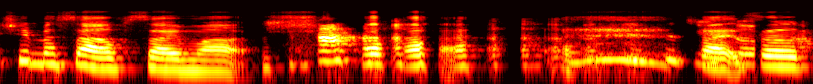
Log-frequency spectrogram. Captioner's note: both laughing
